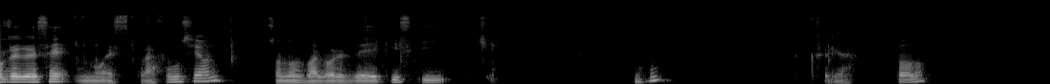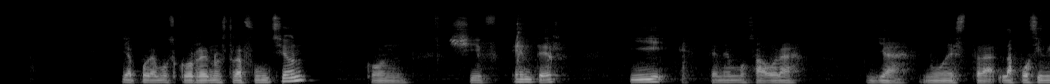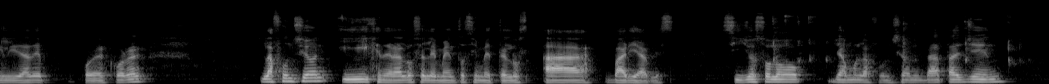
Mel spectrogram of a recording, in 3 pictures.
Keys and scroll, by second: 0.5-2.3 typing, 3.7 x, 4.0 ,, 4.8 y, 8.3 Return, 15.7 shift+Return, 28.6-29.6 typing, 30.0 Return, 31.1 shift+9.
